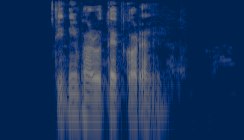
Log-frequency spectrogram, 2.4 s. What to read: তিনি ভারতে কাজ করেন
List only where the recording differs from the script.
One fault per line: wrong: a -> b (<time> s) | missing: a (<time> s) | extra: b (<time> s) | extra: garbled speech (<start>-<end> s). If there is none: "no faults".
missing: কাজ (1.1 s)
